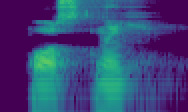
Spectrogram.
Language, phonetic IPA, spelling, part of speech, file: Russian, [ˈposnɨj], постный, adjective, Ru-постный.ogg
- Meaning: 1. Lenten 2. lean 3. pious, hypocritical, glum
